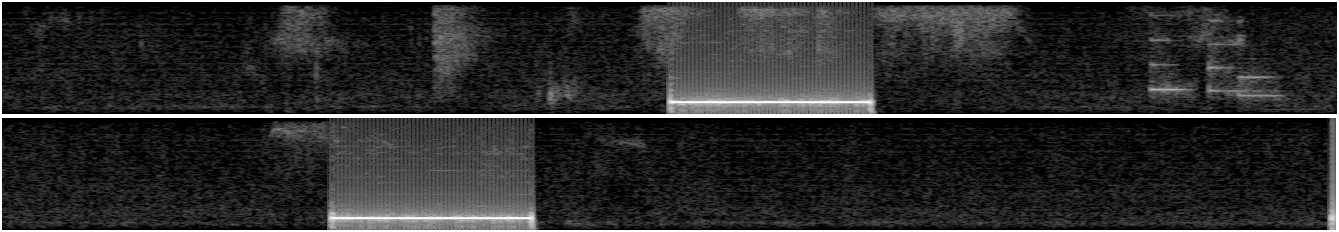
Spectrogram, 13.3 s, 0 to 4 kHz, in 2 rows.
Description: Ringback tone (Europe, 425 Hz).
